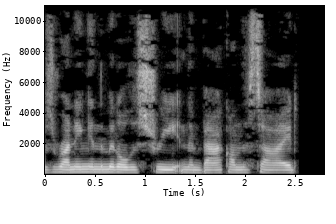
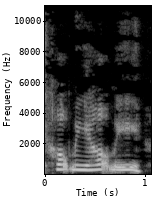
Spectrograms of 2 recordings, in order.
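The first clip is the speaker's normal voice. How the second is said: higher, softer little pleading voice; lamb's plea; 8 semitones higher, 6 dB quieter than usual. Retold or imitated. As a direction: voice the lost lamb crying for help. Voicing the crying lamb.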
